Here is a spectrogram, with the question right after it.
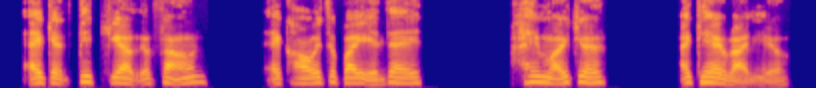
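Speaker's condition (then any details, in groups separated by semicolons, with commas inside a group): Cerebral palsy, spastic quadriplegia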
